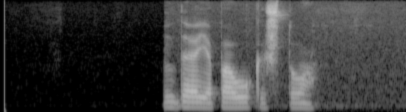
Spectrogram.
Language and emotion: Russian, neutral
